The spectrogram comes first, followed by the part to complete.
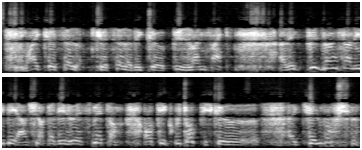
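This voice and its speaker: A man's voice: medium pitch, normal speed. A man chatting casually as an amateur radio operator, repeating his phrases, heard over a radio transmission. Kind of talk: casual radio contact chat. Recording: narrow phone-like radio band, noisy.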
